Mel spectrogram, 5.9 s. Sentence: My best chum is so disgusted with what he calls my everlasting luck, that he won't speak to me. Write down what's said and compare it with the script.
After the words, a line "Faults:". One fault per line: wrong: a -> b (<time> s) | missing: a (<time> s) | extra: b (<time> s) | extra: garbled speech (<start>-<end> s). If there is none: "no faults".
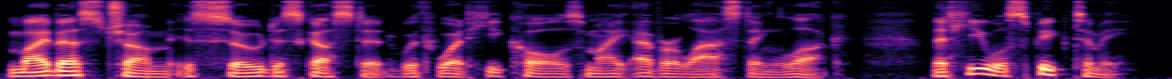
My best chum is so disgusted with what he calls my everlasting luck, that he will speak to me.
Faults:
wrong: won't -> will (4.9 s)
